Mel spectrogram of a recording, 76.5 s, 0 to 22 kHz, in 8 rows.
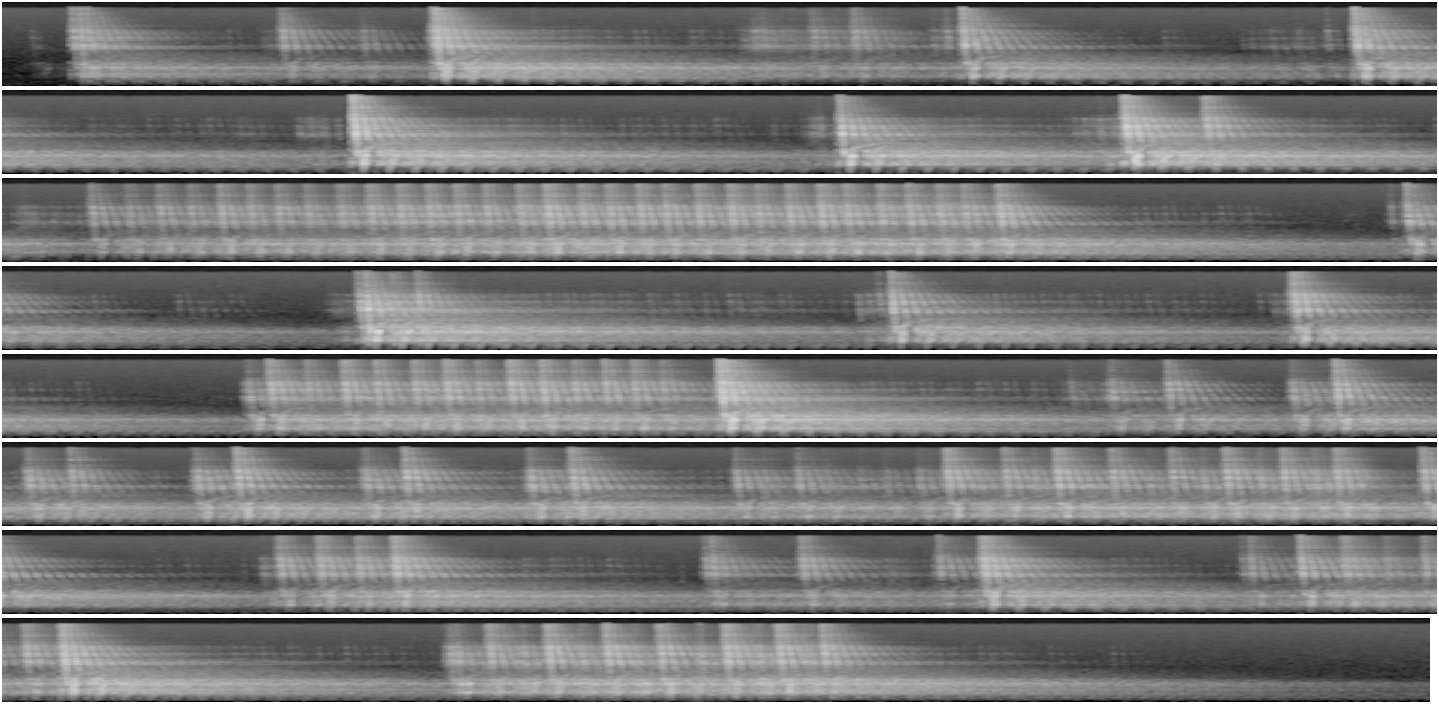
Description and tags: zubetube2-plucking
I have an old toy called a Zube Tube which is a cardboard tube with a plastic cup in each end and a long spring stretched between the cups. When you shake the tube it makes the weirdest sounds! In this recording I am reaching through a hole in the side of the tube and plucking the spring with my finger.
tube, sci-fi, sound-effect, weird, spring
